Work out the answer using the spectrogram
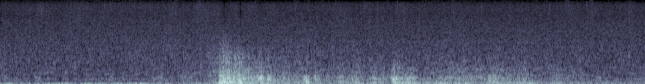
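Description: Steady rain with a roll of thunder that breaks in about four seconds in, surges again near eight seconds and rumbles away.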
